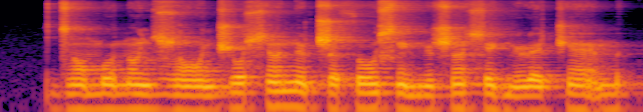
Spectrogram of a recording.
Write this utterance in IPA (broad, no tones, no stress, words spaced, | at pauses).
d͡zɔ̃monɔ̃ʎɮɔ̃ d͡ʒoɬə̃ nẽʈ͡ʂəθo ɕẽbʲə̃ʂə̃ ɬebʲə̃ɭɛt͡ʃɛ̃m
